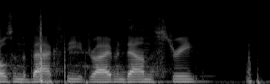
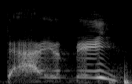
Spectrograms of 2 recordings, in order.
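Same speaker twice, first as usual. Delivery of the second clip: very high shrieked imitation of a child; imitating a terrified girl's scream; freaking-out little girl; 13 semitones higher than usual. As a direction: squeal it in mock panic. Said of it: "the little girl starts freaking out again".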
